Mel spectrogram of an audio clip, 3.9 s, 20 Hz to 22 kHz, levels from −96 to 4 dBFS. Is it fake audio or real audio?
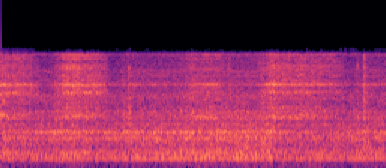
fake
